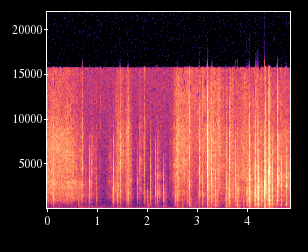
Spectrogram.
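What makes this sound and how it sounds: A hand flips a page of an open, water-damaged paper magazine with wavy, wrinkled pages, then fingertips rub and press the crinkly paper. A soft, steady rustle of the turning page gives way to quick, irregular dry crackles and crinkles. These grow denser, brighter and louder toward the end.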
